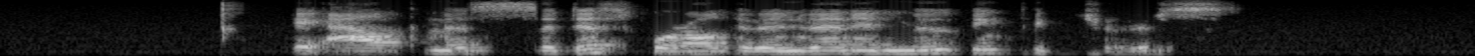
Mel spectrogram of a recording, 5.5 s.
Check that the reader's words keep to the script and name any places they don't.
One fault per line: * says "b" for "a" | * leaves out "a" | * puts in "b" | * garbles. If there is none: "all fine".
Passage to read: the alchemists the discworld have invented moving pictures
all fine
